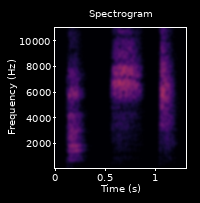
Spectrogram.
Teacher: So for instance, the P, the S, the T, voiceless, no vocal cords are used.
